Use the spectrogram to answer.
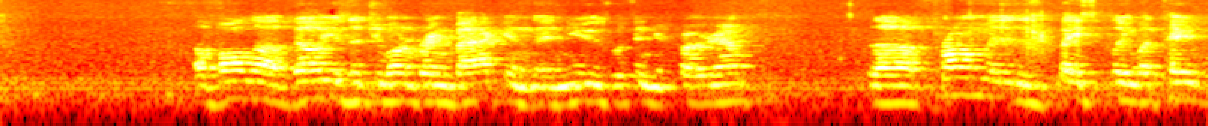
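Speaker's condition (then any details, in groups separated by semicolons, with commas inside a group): No condition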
